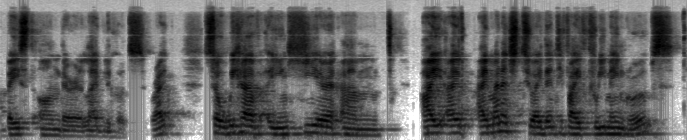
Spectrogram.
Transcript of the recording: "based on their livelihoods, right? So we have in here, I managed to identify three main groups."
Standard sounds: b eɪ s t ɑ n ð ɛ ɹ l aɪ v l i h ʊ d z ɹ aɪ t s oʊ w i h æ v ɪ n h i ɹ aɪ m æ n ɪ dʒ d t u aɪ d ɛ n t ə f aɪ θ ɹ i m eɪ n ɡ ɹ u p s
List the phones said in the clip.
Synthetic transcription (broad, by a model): b eɪ s t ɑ n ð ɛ ɹ l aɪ b l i h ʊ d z ɹ aɪ t s oʊ w i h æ v ɪ n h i ɹ aɪ m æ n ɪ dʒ t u aɪ d ɛ n t ə f aɪ θ ɹ i m eɪ n ɡ ɹ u p s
